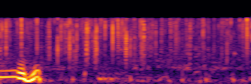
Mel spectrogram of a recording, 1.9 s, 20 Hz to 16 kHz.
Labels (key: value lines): label: biophony, cascading saw
recorder: SoundTrap 600 or HydroMoth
